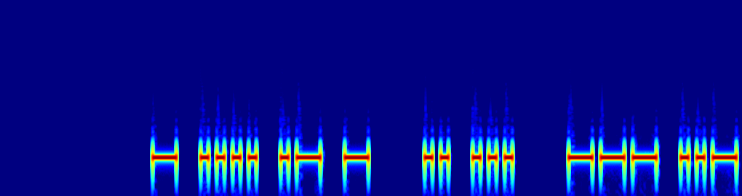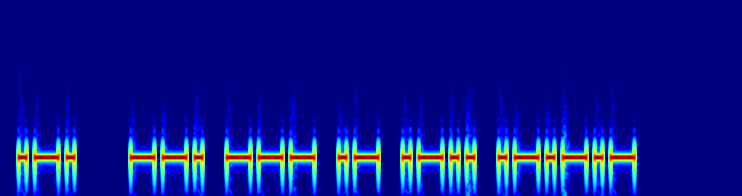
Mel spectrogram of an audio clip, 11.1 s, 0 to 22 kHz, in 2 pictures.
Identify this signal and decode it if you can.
Morse code, heard as a keyed tone, about 20 wpm, 700 Hz. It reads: THAT IS OUR GOAL.
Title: Sentences from Top 1000 Words - Review Part 5 - 20wpm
